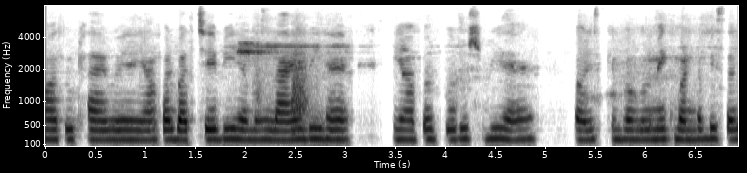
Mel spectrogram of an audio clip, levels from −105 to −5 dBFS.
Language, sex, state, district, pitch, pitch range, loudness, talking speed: Hindi, female, Bihar, Vaishali, 205 Hz, 200-210 Hz, -19 LUFS, 225 wpm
